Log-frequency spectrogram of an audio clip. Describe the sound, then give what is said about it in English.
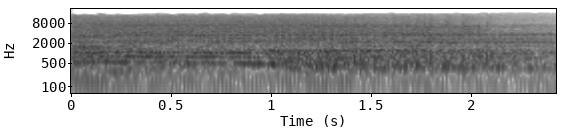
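A chainsaw engine runs loud and steady with a high buzzing whine, its pitch dipping and rising briefly as it's revved to keep it from jamming. No voices. “Sorry, guys, I have to keep it torqued or it jams.”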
